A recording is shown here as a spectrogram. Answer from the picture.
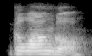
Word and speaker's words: galangal: Galangal.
